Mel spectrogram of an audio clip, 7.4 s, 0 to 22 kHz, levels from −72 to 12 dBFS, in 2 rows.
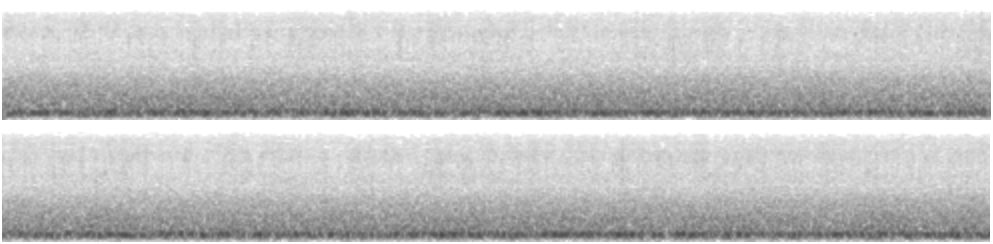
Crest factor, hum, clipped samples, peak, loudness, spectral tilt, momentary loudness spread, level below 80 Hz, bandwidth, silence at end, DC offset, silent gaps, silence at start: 12 dB; none; under 0.1%; -12 dBFS; -25 LUFS; -6.5 dB/octave; 2 LU; -58 dBFS; 16.5 kHz; 0 s; under 0.1%; none; 0 s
